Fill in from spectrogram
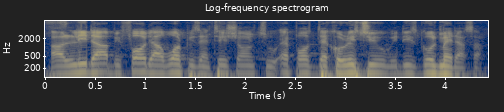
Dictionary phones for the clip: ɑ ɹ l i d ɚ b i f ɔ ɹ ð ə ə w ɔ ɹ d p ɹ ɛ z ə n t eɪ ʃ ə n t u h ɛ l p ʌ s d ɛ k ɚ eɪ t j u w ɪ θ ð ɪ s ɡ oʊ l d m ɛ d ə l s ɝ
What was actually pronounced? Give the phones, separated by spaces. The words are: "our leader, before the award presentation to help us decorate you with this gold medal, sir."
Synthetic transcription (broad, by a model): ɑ l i d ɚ b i f ɔ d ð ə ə w ɔ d p ɹ ɛ z ə n t eɪ ʃ ə n t u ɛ p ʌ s d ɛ k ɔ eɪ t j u w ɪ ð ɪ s ɡ oʊ l d m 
